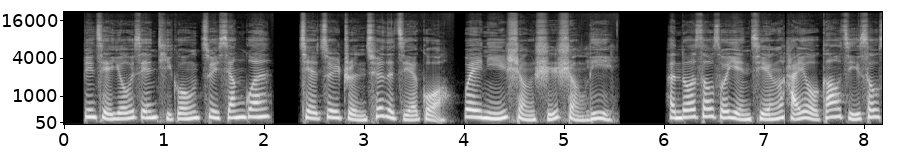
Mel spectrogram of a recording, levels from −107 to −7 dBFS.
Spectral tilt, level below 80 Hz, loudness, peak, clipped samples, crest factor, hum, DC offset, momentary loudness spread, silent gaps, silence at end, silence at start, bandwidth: -5.5 dB/octave; -62 dBFS; -18 LUFS; -4 dBFS; under 0.1%; 14 dB; none; under 0.1%; 5 LU; none; 0 s; 0.2 s; over 20 kHz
